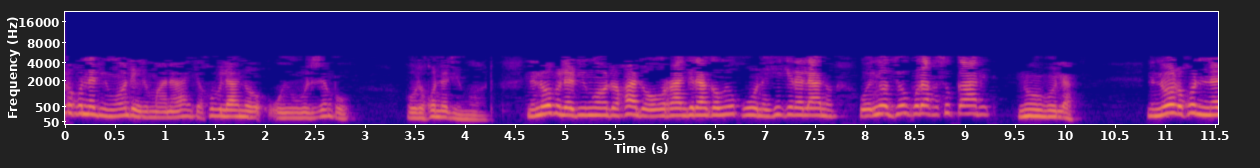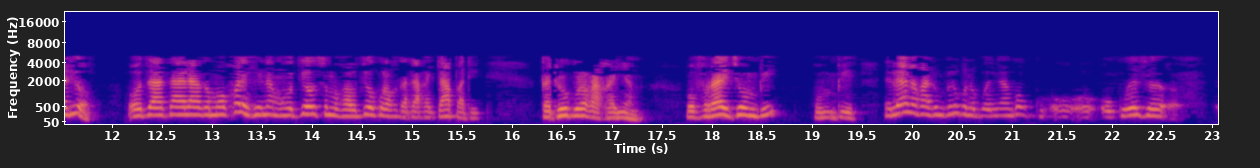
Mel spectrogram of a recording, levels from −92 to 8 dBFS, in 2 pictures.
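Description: Throughout the speech, heavy MP3 compression is the likely cause of a hard treble cut-off at 5 kHz and a watery, swirling texture, with sibilants chirping metallically. Weak frequency lines drop in and out between frames, which fits a bitrate around 16 kbps.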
